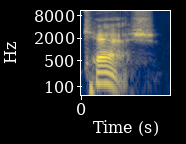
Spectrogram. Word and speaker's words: cache: It's C-A-C-H-E. – Yeah. – Spelled it wrong like three times. – C-A-C-H-E, cash. – C-A-C-H-E, cash. – Yeah, that's how you say it.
